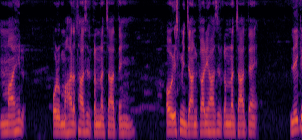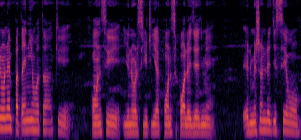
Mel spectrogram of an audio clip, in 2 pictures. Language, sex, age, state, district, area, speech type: Urdu, male, 18-30, Uttar Pradesh, Ghaziabad, urban, spontaneous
